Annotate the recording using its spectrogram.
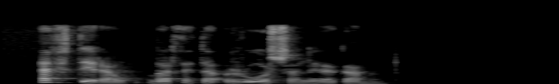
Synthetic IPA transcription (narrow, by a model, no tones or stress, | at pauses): ɛft̪ɪɾawvaɾ̥θɛht̪a̰rɔːsalɛɣakaːman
